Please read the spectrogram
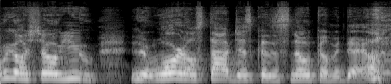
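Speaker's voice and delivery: loud, laughing drill sergeant bark; mock drill sergeant. Retelling the sergeants who made recruits do push-ups, laughing loudly. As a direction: belt it like a drill sergeant, cracking up.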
